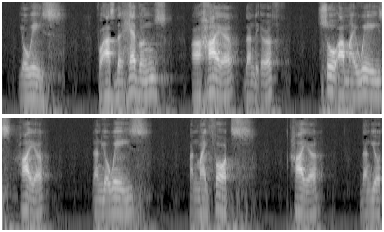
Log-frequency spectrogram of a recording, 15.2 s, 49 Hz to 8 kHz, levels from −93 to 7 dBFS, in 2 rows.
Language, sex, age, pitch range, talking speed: English, male, 30-49, 110-130 Hz, 100 wpm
